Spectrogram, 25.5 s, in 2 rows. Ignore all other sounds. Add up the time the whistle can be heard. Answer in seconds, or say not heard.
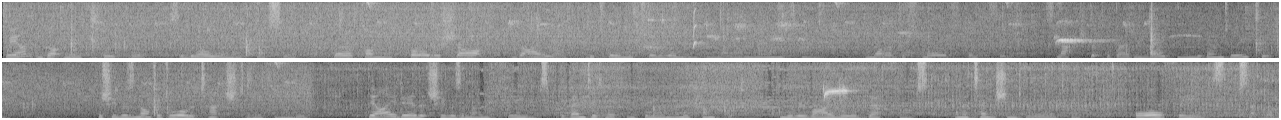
3 s.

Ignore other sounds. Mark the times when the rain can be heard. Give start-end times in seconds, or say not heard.
0.0-15.9.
